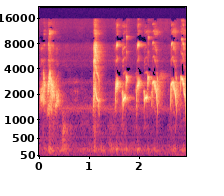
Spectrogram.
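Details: Red-whiskered bulbul singing in the morning, a burst of warbled notes followed by a quick series of clear, downward-slurred whistles about three per second, over a faint hum.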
